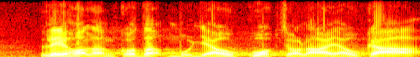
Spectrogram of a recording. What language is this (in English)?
Cantonese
